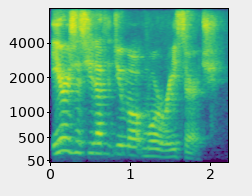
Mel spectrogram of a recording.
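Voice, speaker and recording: A man in his late thirties talks casually to his livestream viewers in a bright, fairly high voice, and his nose sounds stuffed. He stumbles and restarts his sentences often, and his pitch swings widely. The room around him is noticeably echoey. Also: animated. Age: 30s. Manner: halting, repeats words and restarts sentences. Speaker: livestream host. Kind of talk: casual livestream chat reading viewer comments.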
